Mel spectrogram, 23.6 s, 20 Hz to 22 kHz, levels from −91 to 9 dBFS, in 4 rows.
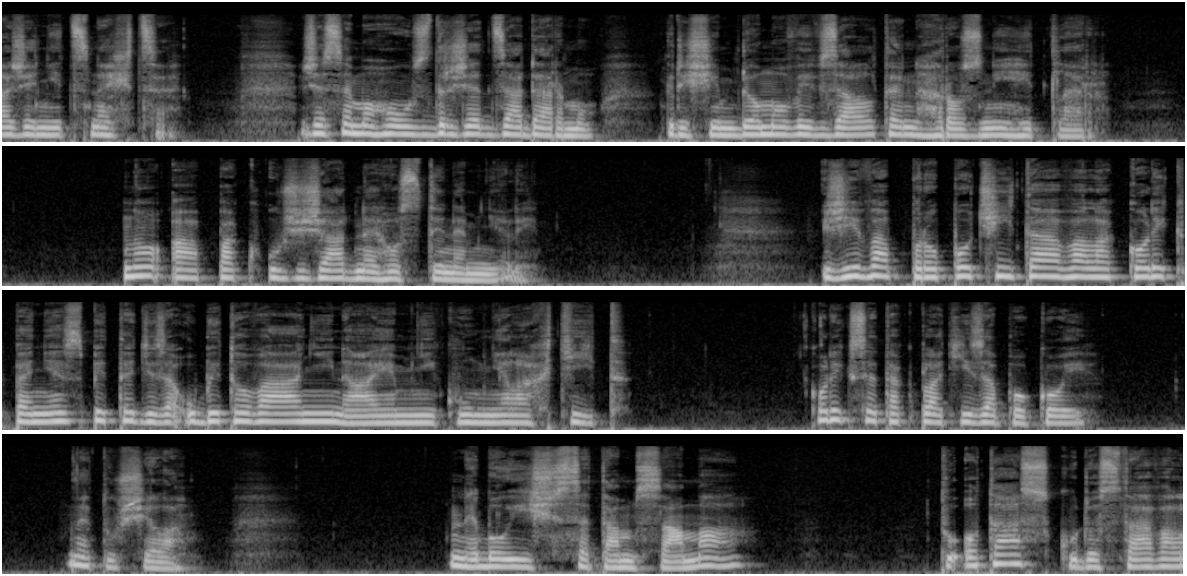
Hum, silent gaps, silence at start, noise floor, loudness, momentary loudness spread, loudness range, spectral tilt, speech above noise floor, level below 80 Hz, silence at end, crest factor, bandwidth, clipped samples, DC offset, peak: none; none; 0 s; -50 dBFS; -19 LUFS; 9 LU; 5 LU; -5 dB/octave; 32 dB; -44 dBFS; 0 s; 16 dB; 16 kHz; under 0.1%; under 0.1%; -4 dBFS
